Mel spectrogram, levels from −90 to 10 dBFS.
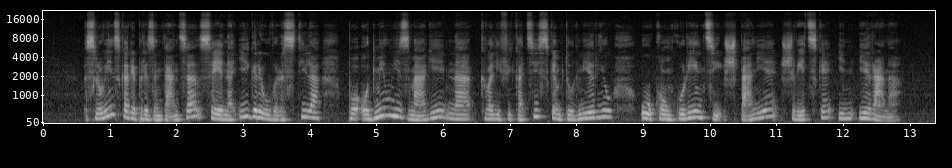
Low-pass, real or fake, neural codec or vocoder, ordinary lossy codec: none; real; none; none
